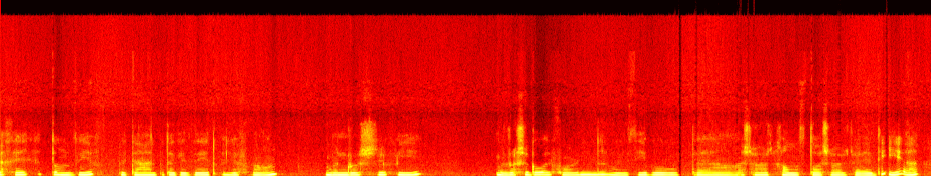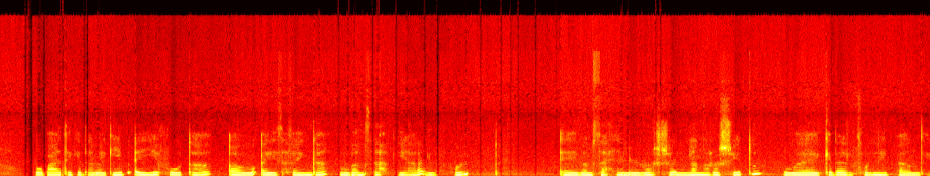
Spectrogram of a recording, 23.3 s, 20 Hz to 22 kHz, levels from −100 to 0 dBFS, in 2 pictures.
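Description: Throughout the speech, the level swells and ducks by roughly 5 dB. This gain pumping likely comes from input gain set too high with a fast limiter clamping on each loud syllable. The room noise floor sits far below the speech.

From 8.43 to 9.45 s there is repeated packet loss (robotic sound). The receiver keeps patching holes of up to 26 ms by extending the previous sound, so the speech turns choppy, with pieces missing and about a sixth of the stretch synthesized.

At 10.47 to 10.53 s and again at 11.07 to 11.11 s, short concealed packet loss leaves isolated smears, 40 ms and 20 ms of filled audio. Each is a single brief wobble rather than a sustained robotic run.

Repeated packet loss (robotic sound) returns from 11.93 to 12.89 s, the densest run, with gaps up to 53 ms and nearly a quarter concealed. It recurs from 15.61 to 18.61 s and from 19.39 to 19.92 s, where the same stuttering, choppy texture comes back.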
